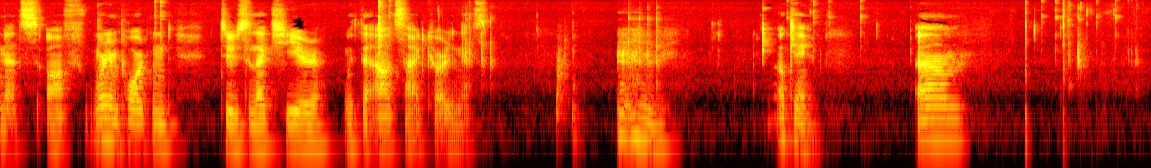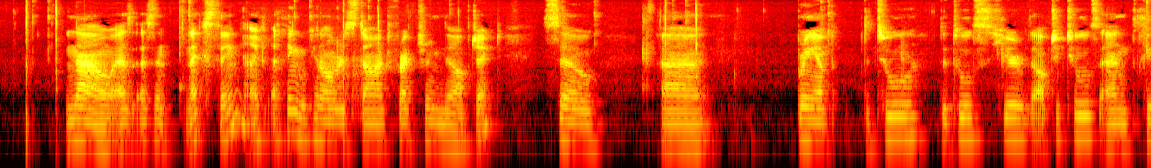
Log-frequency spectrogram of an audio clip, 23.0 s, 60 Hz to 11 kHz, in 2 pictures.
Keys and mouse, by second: 17.9-19.8 drag, 21.4-23.0 drag.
